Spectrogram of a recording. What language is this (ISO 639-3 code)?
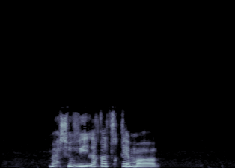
kab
